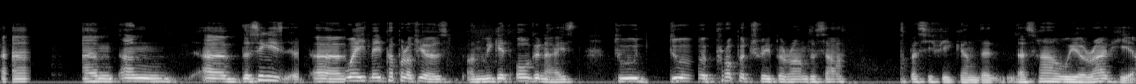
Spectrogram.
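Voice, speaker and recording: A man with a French accent talks at a fairly slow pace and medium pitch, with ordinary pitch variation and very even loudness. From France. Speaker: dive expedition operator. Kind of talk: interview. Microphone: delay on the line.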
